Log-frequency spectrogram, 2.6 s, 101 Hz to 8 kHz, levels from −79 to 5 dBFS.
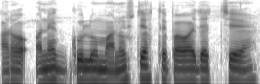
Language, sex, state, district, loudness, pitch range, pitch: Bengali, male, Assam, Hailakandi, -16 LUFS, 110-120 Hz, 115 Hz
